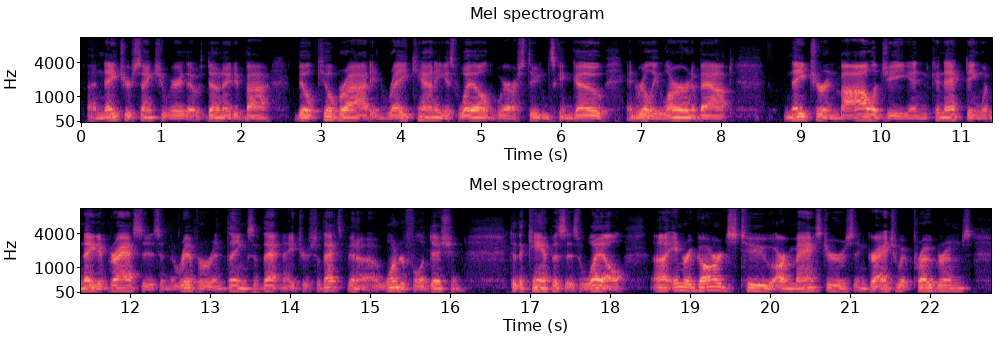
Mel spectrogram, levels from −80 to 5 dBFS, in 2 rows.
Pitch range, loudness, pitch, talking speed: 90-105 Hz, -20 LUFS, 95 Hz, 155 wpm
